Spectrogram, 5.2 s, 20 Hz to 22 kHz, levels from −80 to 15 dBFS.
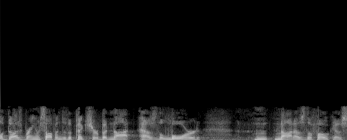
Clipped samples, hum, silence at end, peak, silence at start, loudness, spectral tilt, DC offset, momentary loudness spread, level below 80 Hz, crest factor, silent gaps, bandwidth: under 0.1%; none; 0 s; 0 dBFS; 0 s; -17 LUFS; -8.5 dB/octave; under 0.1%; 5 LU; -44 dBFS; 18 dB; none; 5.4 kHz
